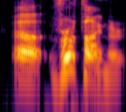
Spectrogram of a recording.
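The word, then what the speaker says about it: Werthimer: Rather, Dan Wertheimer, Wertheimer actually is the more Germanic pronunciation.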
